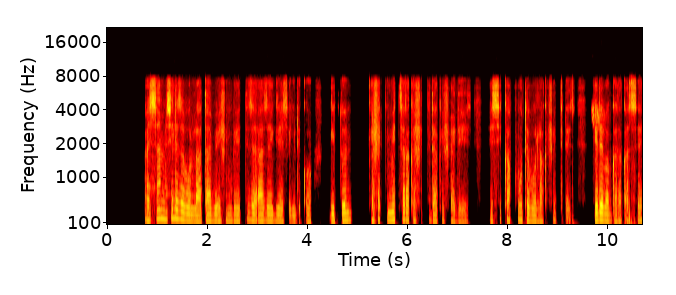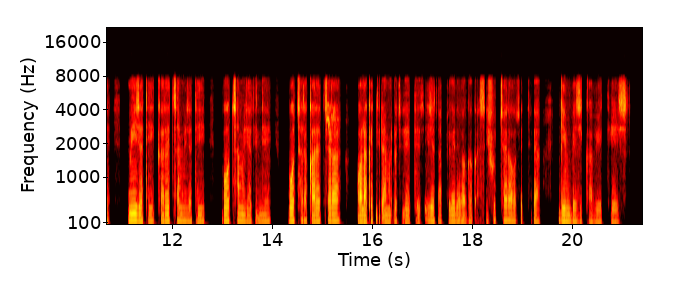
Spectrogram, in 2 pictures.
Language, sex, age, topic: Gamo, male, 18-24, agriculture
